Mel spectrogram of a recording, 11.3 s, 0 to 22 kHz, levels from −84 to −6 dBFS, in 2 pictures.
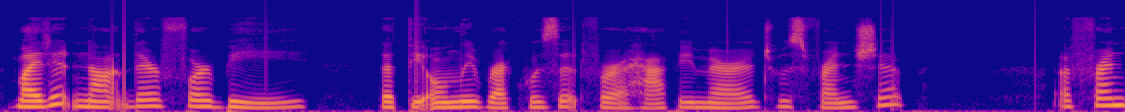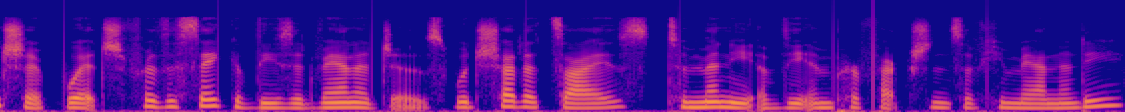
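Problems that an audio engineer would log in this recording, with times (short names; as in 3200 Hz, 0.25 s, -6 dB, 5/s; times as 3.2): tick 78 rpm -25 dBFS
0.62 pop -14 dBFS
2.08 pop -15 dBFS
4.46 gap 2.1 ms
9.99 pop -14 dBFS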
